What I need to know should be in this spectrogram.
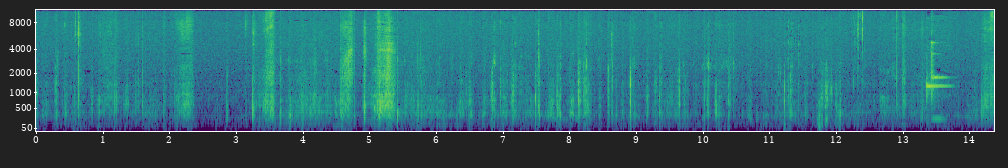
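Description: A young woman bites into crispy crust with a crunch.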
